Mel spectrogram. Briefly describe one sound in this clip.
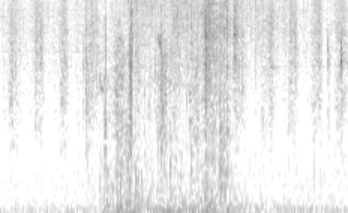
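A heavy stone door grinds and rumbles open.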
